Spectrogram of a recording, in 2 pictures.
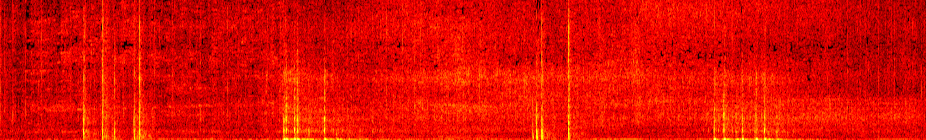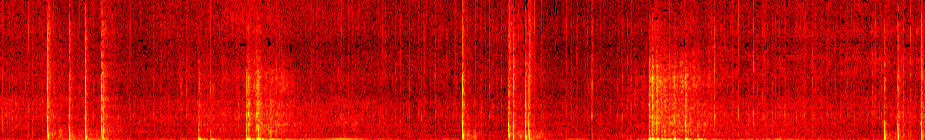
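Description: Aerial fireworks shells bursting overhead: groups of sharp bangs, with a heavier group carrying a deep low thud about every five to six seconds and single cracks in between.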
